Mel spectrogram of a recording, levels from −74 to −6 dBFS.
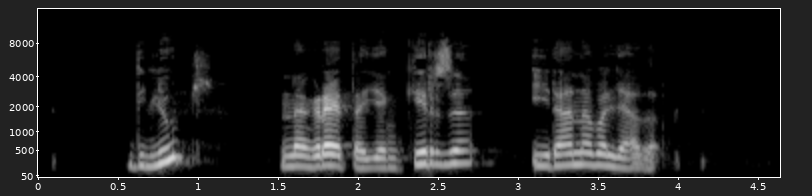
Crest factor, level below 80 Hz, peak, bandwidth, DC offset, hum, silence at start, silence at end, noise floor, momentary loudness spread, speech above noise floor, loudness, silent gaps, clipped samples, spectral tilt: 24 dB; -80 dBFS; -6 dBFS; 10.5 kHz; under 0.1%; none; 0.55 s; 0.75 s; -65 dBFS; 17 LU; 38 dB; -27 LUFS; none; under 0.1%; -4 dB/octave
